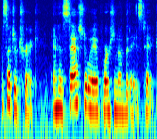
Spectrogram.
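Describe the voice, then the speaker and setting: A woman speaks at a moderate pace in a fairly low, somewhat breathy voice with a dark, mellow tone. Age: 20s. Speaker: amateur audiobook narrator. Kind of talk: reading aloud. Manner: occasional stumbles and self-corrections.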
